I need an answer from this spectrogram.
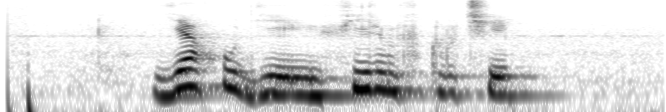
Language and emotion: Russian, neutral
